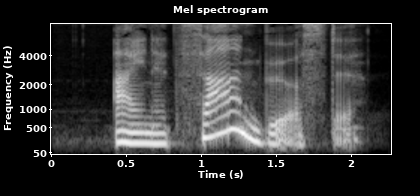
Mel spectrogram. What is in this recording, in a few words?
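"toothbrush", German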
